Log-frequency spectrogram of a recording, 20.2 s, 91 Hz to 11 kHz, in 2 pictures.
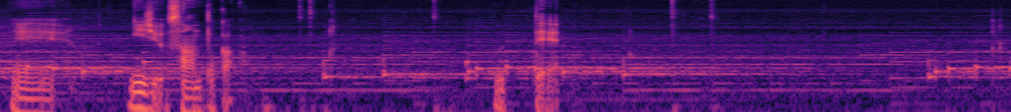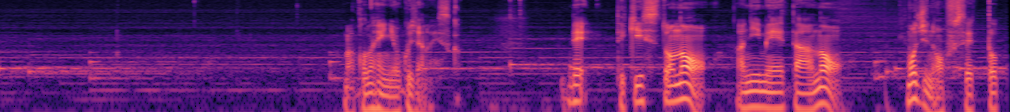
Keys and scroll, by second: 1.1 2, 1.4 3.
